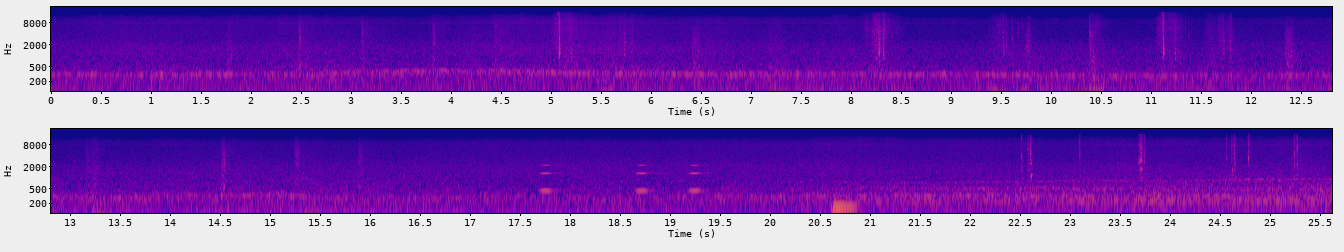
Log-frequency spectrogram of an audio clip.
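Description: Footsteps crunch softly on snowy ground.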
